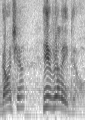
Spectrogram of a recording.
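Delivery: usual speaking voice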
